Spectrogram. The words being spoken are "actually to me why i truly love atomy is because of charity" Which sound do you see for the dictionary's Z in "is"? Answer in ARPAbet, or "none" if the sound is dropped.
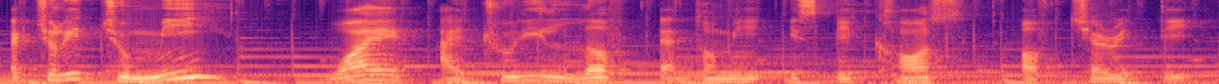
S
